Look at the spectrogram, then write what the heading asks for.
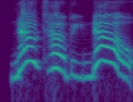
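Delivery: high, very loud, long drawn-out screams of no. Recounting how often they screamed at two people, the speaker retells a scream. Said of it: "screamed out loud".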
